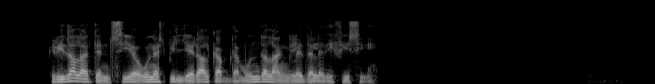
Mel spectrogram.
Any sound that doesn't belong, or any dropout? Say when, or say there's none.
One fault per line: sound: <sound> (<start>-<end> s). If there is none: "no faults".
no faults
